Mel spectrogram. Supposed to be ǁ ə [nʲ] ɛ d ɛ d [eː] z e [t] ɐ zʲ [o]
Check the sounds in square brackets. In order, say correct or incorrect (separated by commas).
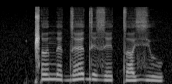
incorrect, incorrect, correct, incorrect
